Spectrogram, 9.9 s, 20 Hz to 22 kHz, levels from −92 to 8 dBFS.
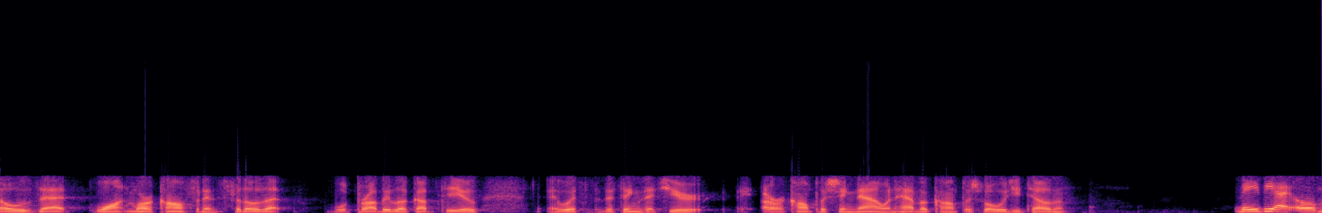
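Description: At 4.81 s, between "the things" and "you are accomplishing now", there is VoIP packet loss concealed by the speech codec. A single frame, which fits a 20 ms gap, went missing, and the decoder filled it by repeating its last pitch and filter at falling gain. This is heard as a brief stretched sound, a buzzy tone or coloured noise that fades. Because each frame builds on the previous one, the speech stays thin until about 4.93 s. On a spectrogram, the harmonics flatten into repeated stripes below the 3.4 kHz Speex band edge. The waveform envelope dips, then recovers.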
